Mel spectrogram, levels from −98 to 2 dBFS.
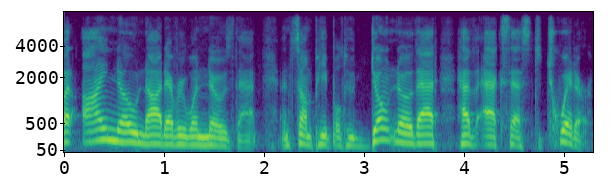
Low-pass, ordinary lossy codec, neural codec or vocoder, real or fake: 7.2 kHz; Opus, 64 kbps; none; real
